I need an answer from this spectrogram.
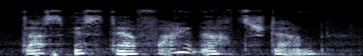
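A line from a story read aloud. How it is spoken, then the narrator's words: Awed whisper. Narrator (German): flüsterte Lilly ehrfurchtsvoll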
